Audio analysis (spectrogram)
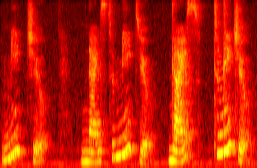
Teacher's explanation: we have a linking sound between the t and the u sound in you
